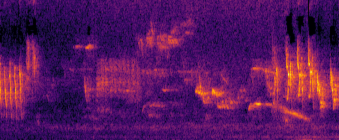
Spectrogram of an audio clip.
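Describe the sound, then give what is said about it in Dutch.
Common chaffinch song on a spring day: bright chirping notes, then a quick descending trill near the end, over a steady background hiss. “Daar horen we de vinkenslag.”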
